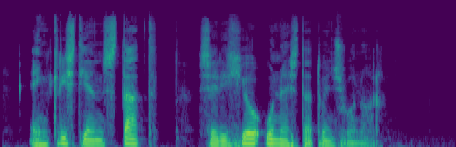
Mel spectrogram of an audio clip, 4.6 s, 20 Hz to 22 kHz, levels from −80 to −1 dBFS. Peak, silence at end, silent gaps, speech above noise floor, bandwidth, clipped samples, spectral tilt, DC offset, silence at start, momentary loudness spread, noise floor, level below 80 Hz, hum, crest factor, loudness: -6 dBFS; 0.75 s; none; 43 dB; 14.5 kHz; under 0.1%; -5.5 dB/octave; under 0.1%; 0.3 s; 15 LU; -65 dBFS; -44 dBFS; none; 18 dB; -23 LUFS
